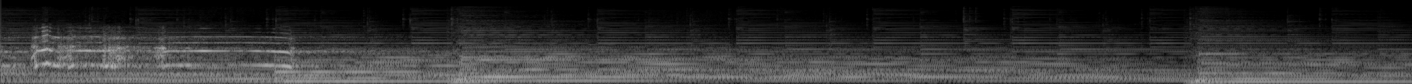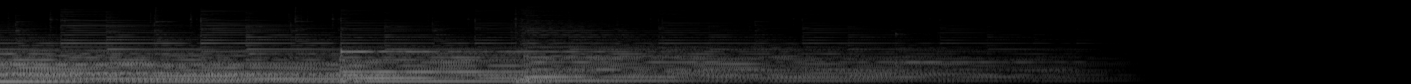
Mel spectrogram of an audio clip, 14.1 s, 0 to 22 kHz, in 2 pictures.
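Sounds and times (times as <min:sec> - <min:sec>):
rooster crowing: 0:00.0 - 0:01.7
sustained humming tonal backdrop: 0:00.0 - 0:10.4.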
